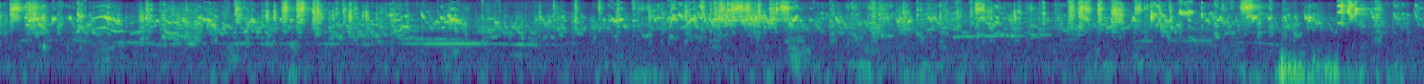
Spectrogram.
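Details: A group of pet budgerigars keeps up a long, busy stream of rapid chirps, warbles and raspy squawks, the calls overlapping continuously, with a faint low rumble near the end.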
